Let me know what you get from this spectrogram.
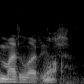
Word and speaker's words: Mud Warriors: ¿Cómo se pronuncia? – Guerreros del Barro, y se dice Mud Warriors en inglés.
